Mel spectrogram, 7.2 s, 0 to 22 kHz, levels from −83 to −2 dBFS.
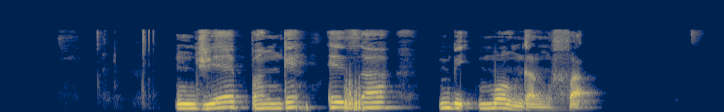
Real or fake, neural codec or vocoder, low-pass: real; none; 7.2 kHz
